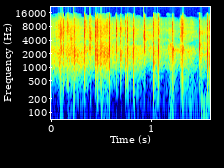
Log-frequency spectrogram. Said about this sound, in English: Give Sandra a big round of applause.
